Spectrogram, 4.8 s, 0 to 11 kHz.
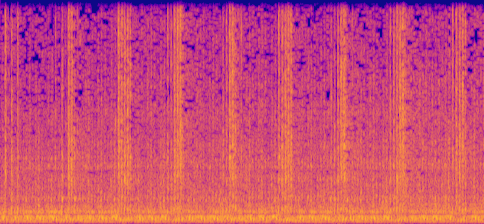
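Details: JCB Kirloskar 4R1040 diesel first start after rebuild: settles into a steady, even idle with regular clatter and no knocks or misses; healthy normal running.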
